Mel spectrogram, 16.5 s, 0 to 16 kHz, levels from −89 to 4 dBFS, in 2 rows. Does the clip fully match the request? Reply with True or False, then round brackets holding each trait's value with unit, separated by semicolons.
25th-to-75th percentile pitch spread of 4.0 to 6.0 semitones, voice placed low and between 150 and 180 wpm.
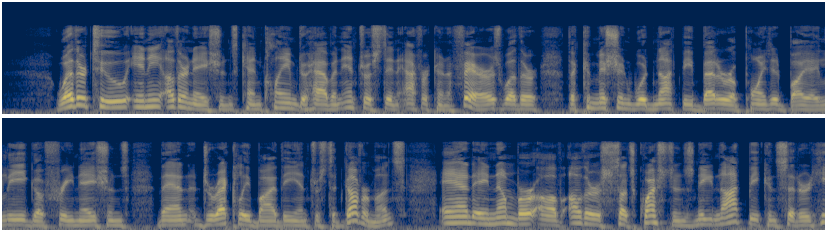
True (4.4 semitones; 120 Hz; 170 wpm)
